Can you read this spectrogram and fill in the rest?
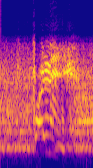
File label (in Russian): attack position, mood low, speech ru; War Thunder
